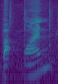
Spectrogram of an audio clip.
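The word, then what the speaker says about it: bakwan: about this one um this one's called the bat one it's like it's spelled b a w n but it's pronounced B one and then it's similar to Filipino ooy but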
